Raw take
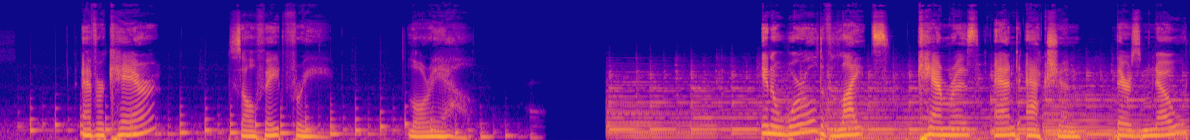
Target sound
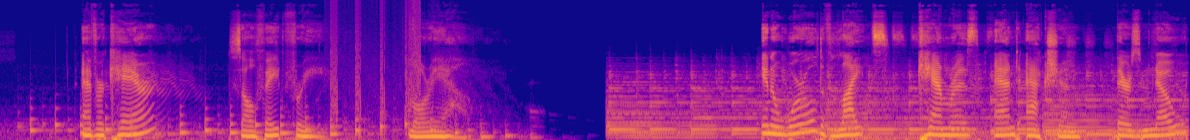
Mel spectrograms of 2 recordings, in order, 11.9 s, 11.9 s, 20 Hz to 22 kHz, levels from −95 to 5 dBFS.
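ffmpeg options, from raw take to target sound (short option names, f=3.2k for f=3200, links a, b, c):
-filter_complex "[0:a]asettb=1/sr,asplit=3[a][b][c];[a]atrim=end=3.244[d];[b]atrim=start=3.24:end=4.21,asetpts=PTS-STARTPTS,afade=t=in:d=0.004:c=qsin,afade=t=out:st=0.966:d=0.004:c=qsin,acrusher=bits=6:dc=4:mix=0:aa=0.000001[e];[c]atrim=start=4.206[f];[d][e]acrossfade=d=0.004:c1=hsin:c2=qsin[g];[g][f]acrossfade=d=0.004:c1=qsin:c2=hsin,asplit=4[h][i][j][k];[i]adelay=189,afreqshift=-86,volume=-23dB[l];[j]adelay=378,afreqshift=-172,volume=-29.2dB[m];[k]adelay=567,afreqshift=-258,volume=-35.4dB[n];[h][l][m][n]amix=inputs=4:normalize=0"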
